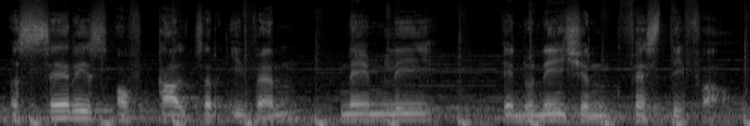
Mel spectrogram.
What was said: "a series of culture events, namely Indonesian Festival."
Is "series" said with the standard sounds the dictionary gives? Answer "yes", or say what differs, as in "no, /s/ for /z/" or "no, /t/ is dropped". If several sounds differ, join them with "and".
no, /s/ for /z/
